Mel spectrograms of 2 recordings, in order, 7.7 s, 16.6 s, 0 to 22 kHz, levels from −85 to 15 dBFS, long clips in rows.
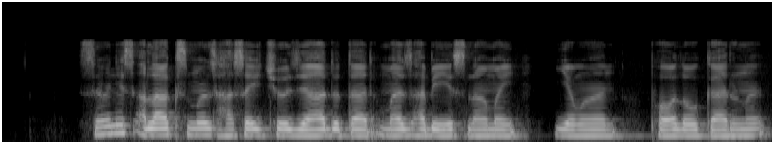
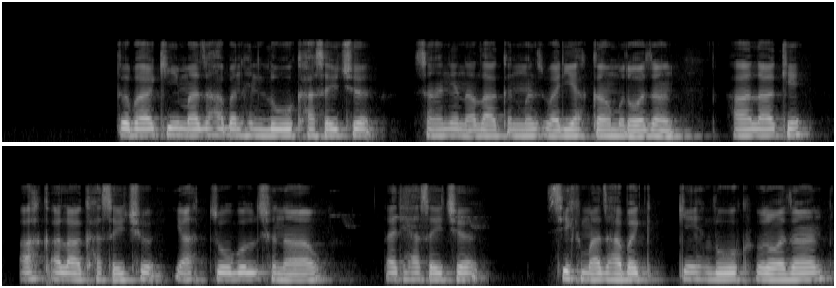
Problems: none marked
